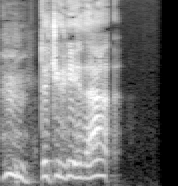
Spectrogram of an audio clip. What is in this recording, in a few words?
Ranged Female Patrol Line; NPC; Heist Thug Captain Patrol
